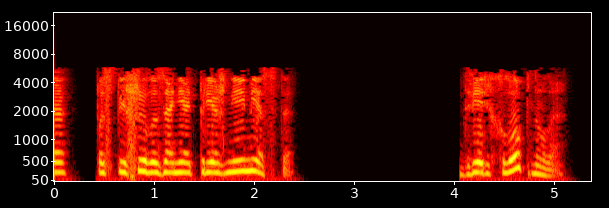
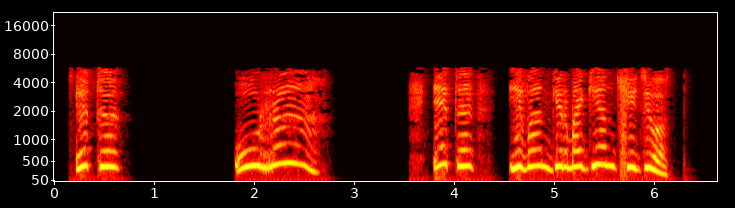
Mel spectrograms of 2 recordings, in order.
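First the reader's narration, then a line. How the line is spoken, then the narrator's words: Joyful shout. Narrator (Russian): радостно закричал Карик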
